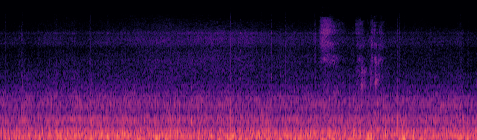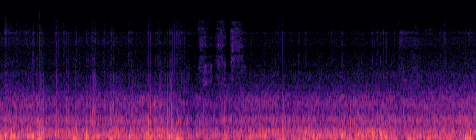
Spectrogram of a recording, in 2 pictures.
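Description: Wind rumbles hard and steadily outdoors.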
